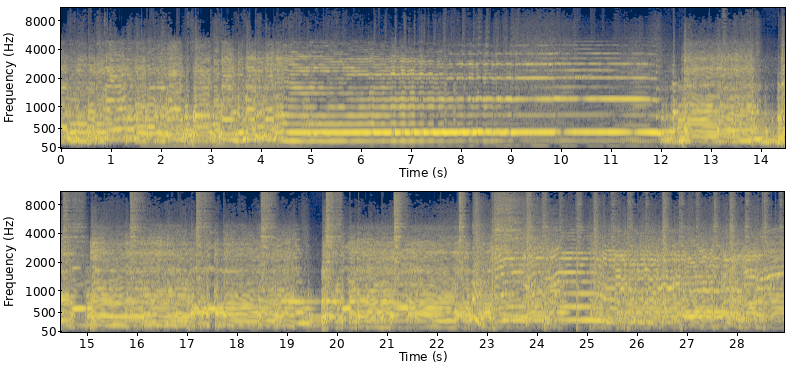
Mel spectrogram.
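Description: Electric guitar played loud through an amp: riffing, then a long held chord ringing from about five to twelve seconds in. Drum hits join at about fourteen seconds, spaced under a second apart, and come thick and fast with the guitar near the end as the band plays together.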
